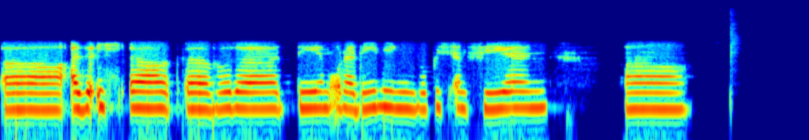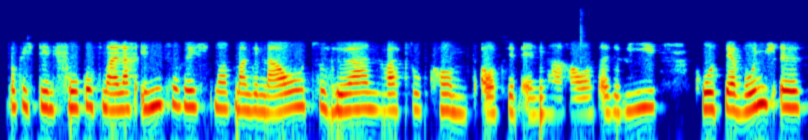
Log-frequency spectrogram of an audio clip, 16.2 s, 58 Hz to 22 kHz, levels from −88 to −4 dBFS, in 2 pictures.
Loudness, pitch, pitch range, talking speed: -19 LUFS, 220 Hz, 210-230 Hz, 135 wpm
